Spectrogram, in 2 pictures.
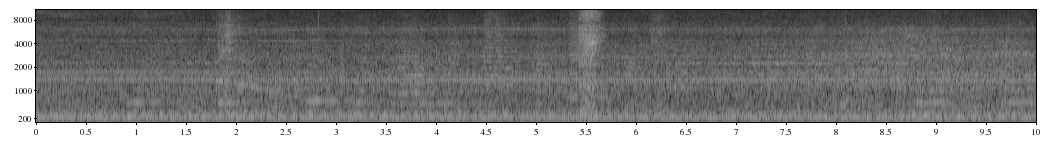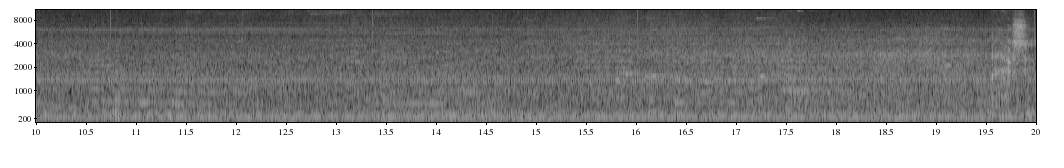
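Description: A steady low machine hum at an unchanging pitch, with faint short tones now and then and a single click about five and a half seconds in.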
